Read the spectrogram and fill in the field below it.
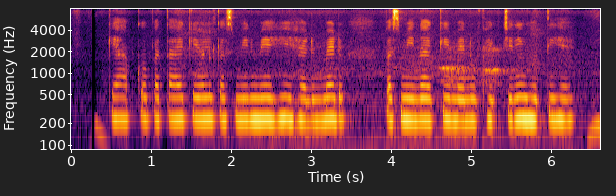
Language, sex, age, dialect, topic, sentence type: Hindi, female, 18-24, Awadhi Bundeli, agriculture, statement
